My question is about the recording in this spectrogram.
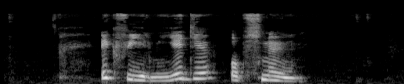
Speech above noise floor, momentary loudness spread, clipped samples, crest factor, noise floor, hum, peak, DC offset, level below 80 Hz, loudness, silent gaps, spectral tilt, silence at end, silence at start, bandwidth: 41 dB; 4 LU; under 0.1%; 18 dB; -58 dBFS; none; -2 dBFS; under 0.1%; -62 dBFS; -18 LUFS; none; -4 dB/octave; 1 s; 0.6 s; 11.5 kHz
